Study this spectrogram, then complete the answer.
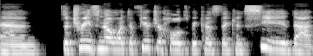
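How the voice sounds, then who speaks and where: A woman talks in a plain, everyday voice at a moderate pace with ordinary pitch variation. The background is quiet. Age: 60s. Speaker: debut novelist. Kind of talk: interview.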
